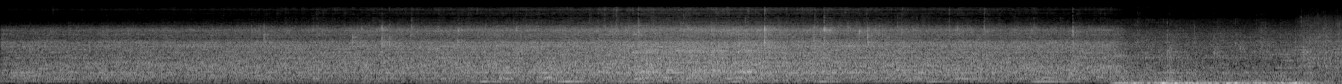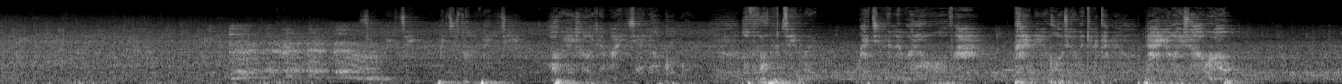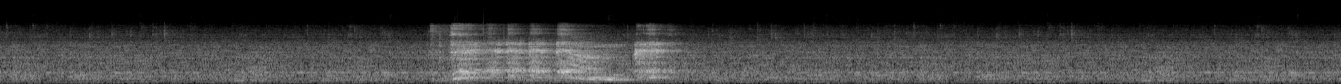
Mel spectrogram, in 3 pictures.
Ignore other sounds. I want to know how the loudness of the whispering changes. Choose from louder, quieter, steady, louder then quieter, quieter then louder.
louder.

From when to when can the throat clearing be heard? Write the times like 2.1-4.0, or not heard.
6.2-7.7, 15.4-17.2, 31.1-33.6.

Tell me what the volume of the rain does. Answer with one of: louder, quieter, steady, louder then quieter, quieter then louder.
quieter.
